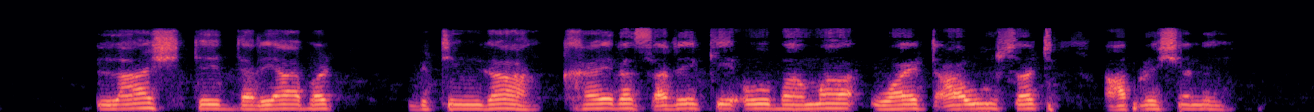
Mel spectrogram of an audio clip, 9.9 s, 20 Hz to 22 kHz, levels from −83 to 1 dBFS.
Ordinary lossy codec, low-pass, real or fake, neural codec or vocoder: Opus, 16 kbps; 7.2 kHz; fake; codec, 16 kHz in and 24 kHz out, 2.2 kbps, FireRedTTS-2 codec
